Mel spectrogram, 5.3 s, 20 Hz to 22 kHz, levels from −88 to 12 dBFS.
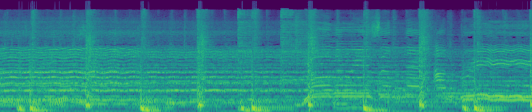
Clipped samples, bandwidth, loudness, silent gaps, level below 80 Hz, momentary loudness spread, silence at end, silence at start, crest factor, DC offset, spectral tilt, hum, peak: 0.5%; 17.5 kHz; -10 LUFS; none; -22 dBFS; 4 LU; 0 s; 0 s; 10 dB; under 0.1%; -4 dB/octave; none; 0 dBFS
